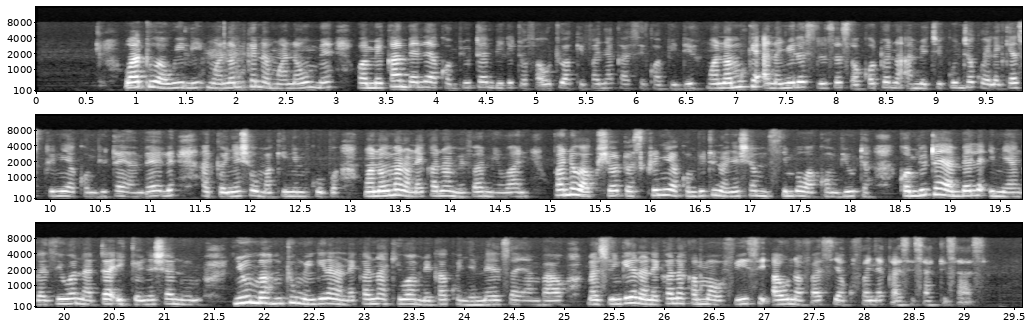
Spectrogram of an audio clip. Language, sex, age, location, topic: Swahili, female, 18-24, Nairobi, education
